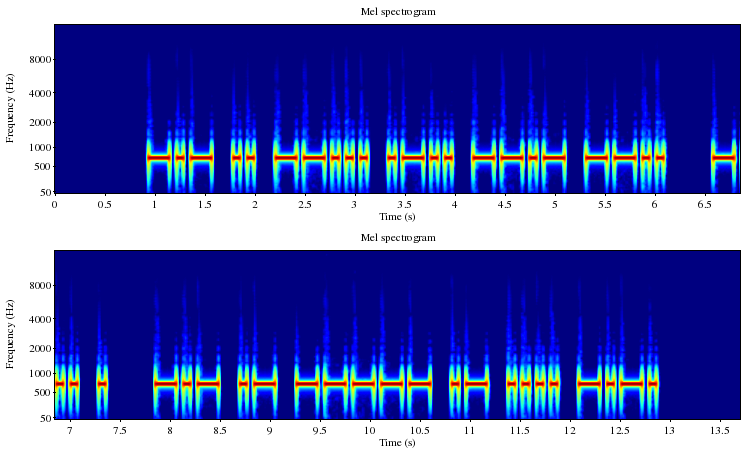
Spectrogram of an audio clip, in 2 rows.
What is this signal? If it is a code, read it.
Morse code, heard as a keyed tone, about 17 wpm, 700 Hz. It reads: KI7LQZ DE KA0AHC
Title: USA Callsign DE Callsign 17wpm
